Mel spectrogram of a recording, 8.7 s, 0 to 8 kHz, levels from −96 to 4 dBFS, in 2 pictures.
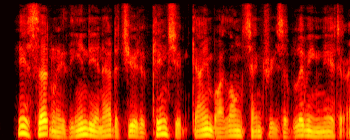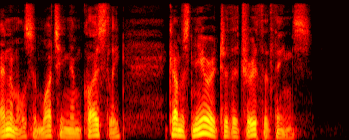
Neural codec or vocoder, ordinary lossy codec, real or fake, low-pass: none; AAC, 48 kbps; real; 7.2 kHz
